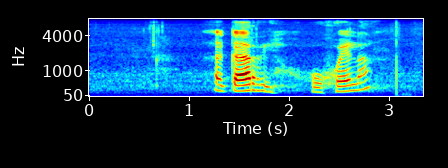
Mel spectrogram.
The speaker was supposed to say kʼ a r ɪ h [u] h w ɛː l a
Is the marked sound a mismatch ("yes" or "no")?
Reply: yes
